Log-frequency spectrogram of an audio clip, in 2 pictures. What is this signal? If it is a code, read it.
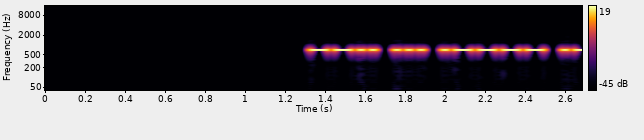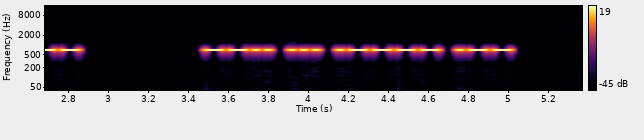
Morse code, heard as a keyed tone, about 40 wpm, 700 Hz. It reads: ZS1W ZS1W
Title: DXCC-100 Call Signs - 4 Characters - Repeated 2x - 40wpm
